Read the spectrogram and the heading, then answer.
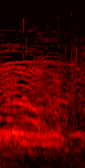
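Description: A concert crowd at a band's show cheers and whoops for the sound engineer in the tent, a dense wash of overlapping shouting voices that holds steady and then eases off slightly near the end, with possible applause mixed underneath.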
